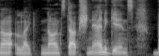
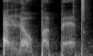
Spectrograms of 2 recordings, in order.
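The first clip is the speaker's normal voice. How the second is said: ASMR whisper; 10 dB quieter, slower than usual. Pretend. Mock ASMR greeting.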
